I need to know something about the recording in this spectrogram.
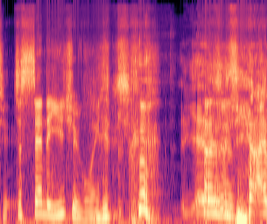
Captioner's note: laughing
